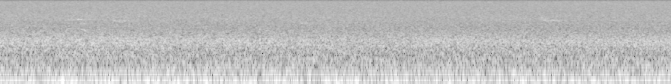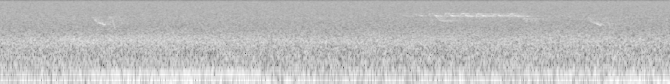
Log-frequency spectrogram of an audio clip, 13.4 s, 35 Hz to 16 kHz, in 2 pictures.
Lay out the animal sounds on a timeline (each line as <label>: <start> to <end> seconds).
Blue Jay (Cyanocitta cristata): 0.6 to 1.0 seconds
Blue-headed Vireo (Vireo solitarius): 5.3 to 12.9 seconds
Yellow-rumped Warbler (Setophaga coronata): 10.6 to 12.2 seconds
